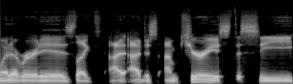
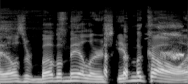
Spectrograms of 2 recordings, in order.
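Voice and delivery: higher-pitched Kentucky hog-seller bit; mock Kentucky accent; 5 semitones higher than usual. Riffing on co-host's slip about the name, mock Kentucky accent. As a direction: play a Kentucky country seller for laughs. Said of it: "sound like he's from Kentucky".

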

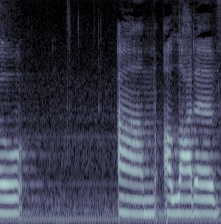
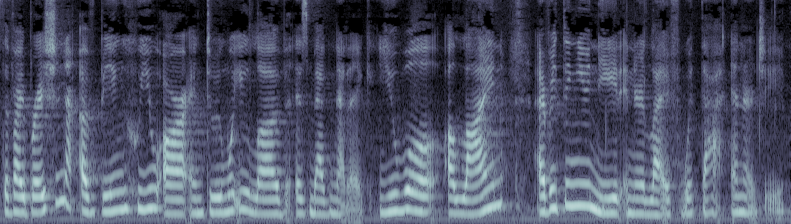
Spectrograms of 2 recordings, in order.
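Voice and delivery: louder, carefully read inspirational quote; 5 dB louder than usual. Acted. Host reading a quote to her listeners, declaiming. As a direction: read it like a daily affirmation. Reads a quote card aloud.

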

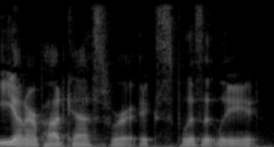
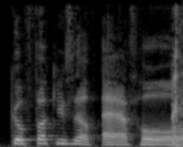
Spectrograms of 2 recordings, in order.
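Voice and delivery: put-on little girl catchphrase; 3 semitones higher, 6 dB louder than usual. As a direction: belt it like a sitcom kid. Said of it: "Michelle was like".

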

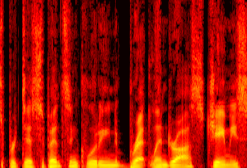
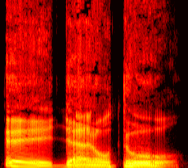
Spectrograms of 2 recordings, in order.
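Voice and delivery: slow, louder drawn-out sinister greeting; evil voice; 5 dB louder, much slower than usual. Retold or imitated. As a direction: say it slow and menacing. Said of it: "someone who goes".

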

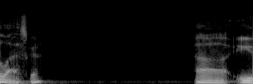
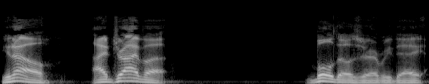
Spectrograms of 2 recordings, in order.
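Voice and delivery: normal talking voice

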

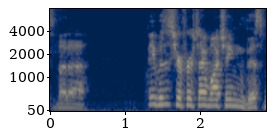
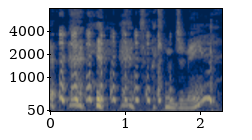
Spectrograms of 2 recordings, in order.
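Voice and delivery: laughing; much slower than usual. Pretend. Mocking the accent reading.

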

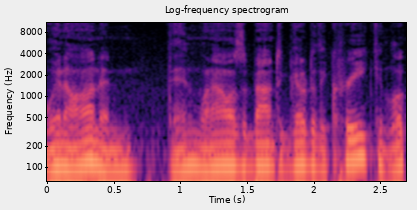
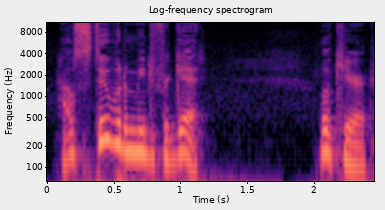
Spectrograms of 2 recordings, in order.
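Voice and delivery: higher-pitched sudden realisation, then questioning; a father catching on and turning to question his son; lifted, pointed parental questioning; lightly voiced father; 8 semitones higher than usual. A narrator's reading.

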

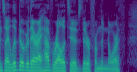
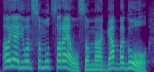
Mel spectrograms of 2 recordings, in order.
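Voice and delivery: much higher, hammed-up New Jersey Italian-American accent; 10 semitones higher, 4 dB louder than usual. Podcaster imitating New Jersey Italian-Americans, hammy Jersey accent. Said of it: "Like in New Jersey".

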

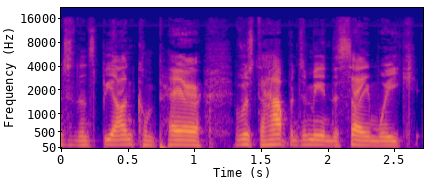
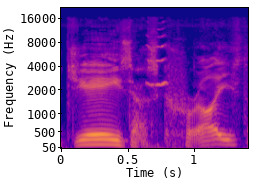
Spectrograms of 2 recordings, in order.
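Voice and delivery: hungover groan; 3 semitones lower, 6 dB quieter, much slower than usual. Real, not acted. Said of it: "I'm so hungover".

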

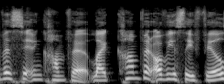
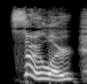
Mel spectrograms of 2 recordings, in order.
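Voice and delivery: higher, mock-starstruck "Sue Lou"; hammed-up excited call of "Sue Lou"; excited recognition; 4 semitones higher, 4 dB louder than usual. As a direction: imitate a stranger excitedly spotting "Sue Lou". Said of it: "No, she said it wrong".

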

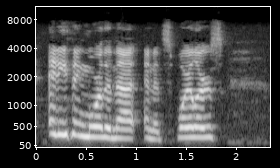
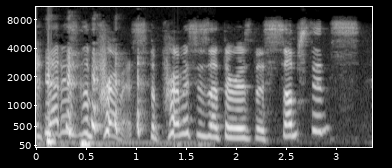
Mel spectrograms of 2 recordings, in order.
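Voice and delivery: said through laughter, higher pitched; real laughing; 5 semitones higher than usual. Real, not acted. Host amused by the book's absurd premise, laughing. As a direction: laugh your way into it, voice lifting.

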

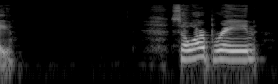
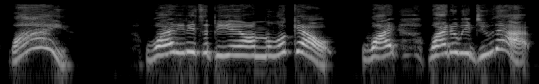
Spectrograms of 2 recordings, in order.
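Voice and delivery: exasperated why; 6 semitones higher than usual. Real, not acted. Rhetorical exasperated questioning.

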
